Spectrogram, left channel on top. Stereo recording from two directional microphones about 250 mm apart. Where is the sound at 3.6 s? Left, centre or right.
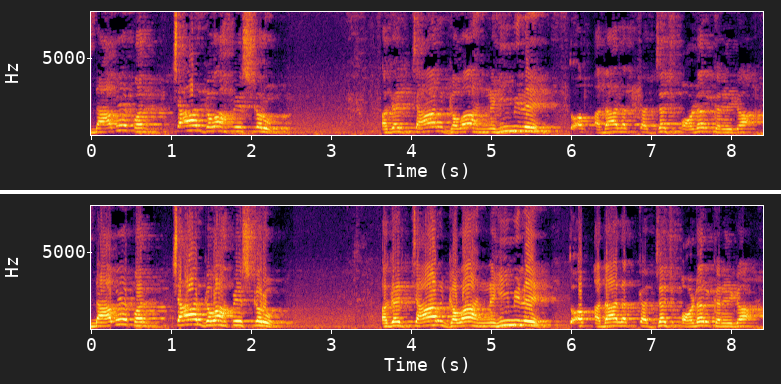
Right.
